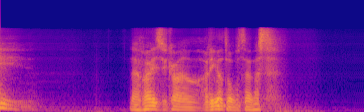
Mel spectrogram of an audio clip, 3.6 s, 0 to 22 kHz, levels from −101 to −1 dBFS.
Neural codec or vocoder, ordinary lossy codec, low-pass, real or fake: codec, 16 kHz, about 1 kbps, DyCAST, with the encoder's durations; none; none; fake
